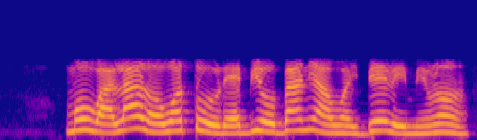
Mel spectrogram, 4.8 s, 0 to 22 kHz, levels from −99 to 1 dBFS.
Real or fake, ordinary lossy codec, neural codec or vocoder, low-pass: real; Opus, 64 kbps; none; 3.6 kHz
